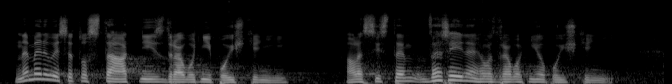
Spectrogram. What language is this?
Czech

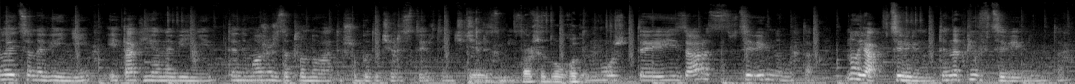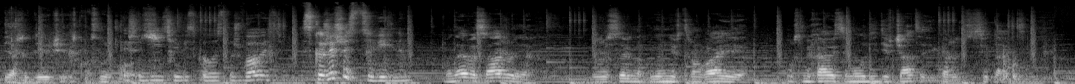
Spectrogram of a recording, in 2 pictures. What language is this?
Ukrainian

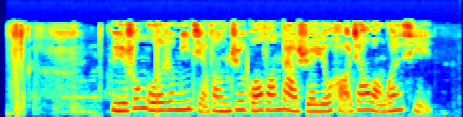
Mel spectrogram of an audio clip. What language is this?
Chinese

